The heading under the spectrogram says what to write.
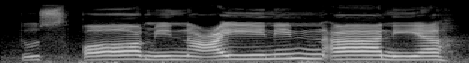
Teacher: मिन पर गुन्ना नहीं करेंगे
